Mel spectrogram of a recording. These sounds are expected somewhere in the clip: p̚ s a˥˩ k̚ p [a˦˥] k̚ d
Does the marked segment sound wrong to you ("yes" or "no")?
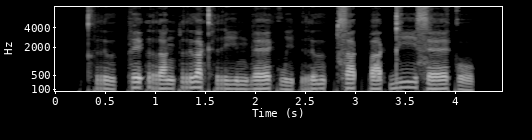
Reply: no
